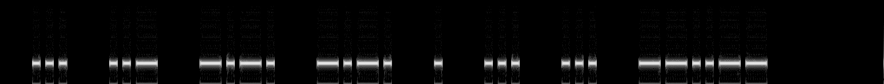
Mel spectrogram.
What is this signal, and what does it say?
Morse code, heard as a keyed tone, about 18 wpm, spaced as for 12 wpm, 1000 Hz. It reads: SUCCESS,
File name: qotdfiles / 12wpm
